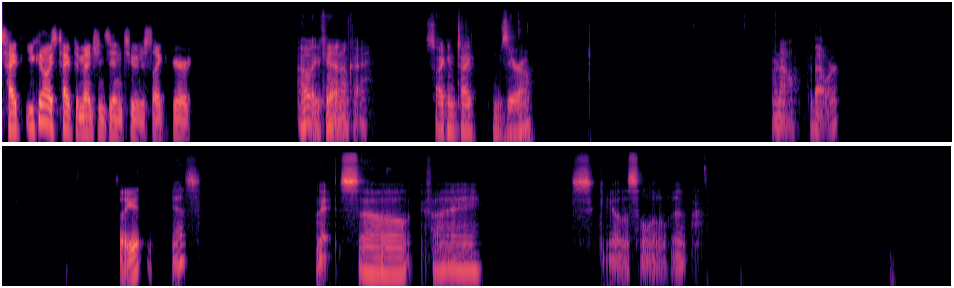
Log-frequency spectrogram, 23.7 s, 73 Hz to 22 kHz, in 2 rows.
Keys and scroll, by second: 6.2 0, 6.4 Return, 21.1 Escape.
